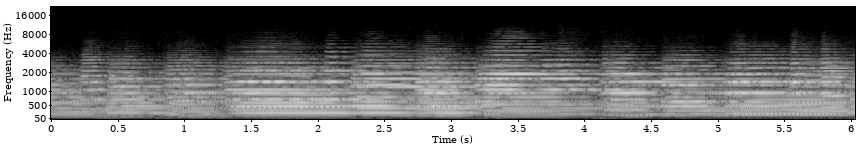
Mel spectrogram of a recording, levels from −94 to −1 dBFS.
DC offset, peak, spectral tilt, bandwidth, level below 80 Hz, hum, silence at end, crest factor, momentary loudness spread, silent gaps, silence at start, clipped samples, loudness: under 0.1%; -8 dBFS; -6.5 dB/octave; 8 kHz; -70 dBFS; none; 0 s; 14 dB; 9 LU; none; 0 s; under 0.1%; -21 LUFS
